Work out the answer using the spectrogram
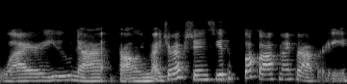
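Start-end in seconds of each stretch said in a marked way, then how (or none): none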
